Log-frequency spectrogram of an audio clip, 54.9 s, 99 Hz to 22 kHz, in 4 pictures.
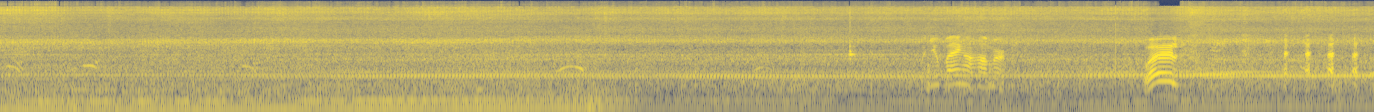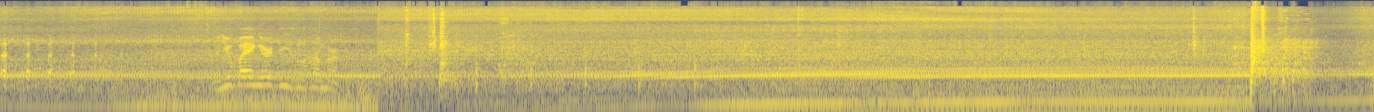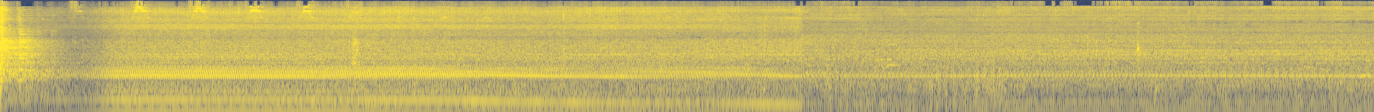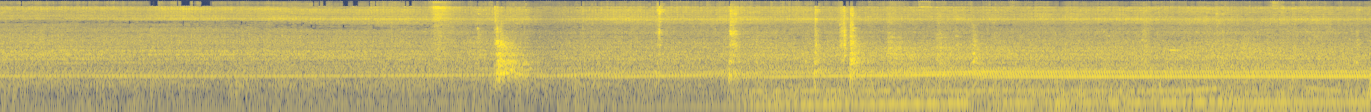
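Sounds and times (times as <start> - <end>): engine running with high whine: 0.0 - 54.9
sharp knocks: 26.0 - 28.2.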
